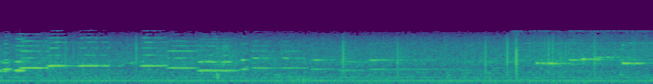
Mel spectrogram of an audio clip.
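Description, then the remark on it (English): A new harmonica is played, a wandering, reedy melody of sustained and short notes over a steady low hum, with no voices. “A new harmonica. Sure is a beauty, too. I guess I'll run along downstairs and have a whack at it.”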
